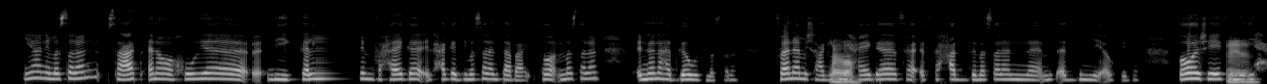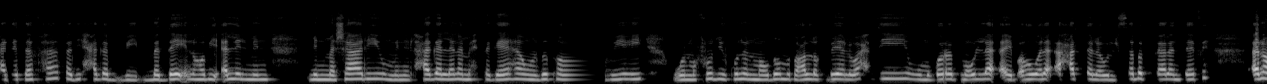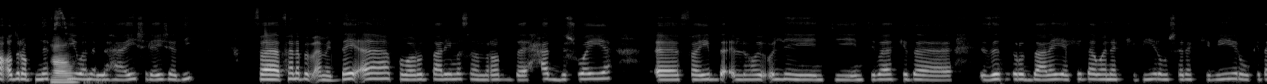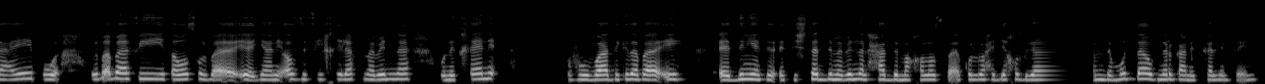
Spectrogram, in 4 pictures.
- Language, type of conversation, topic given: Arabic, advice, إزاي أتحسن في التواصل مع إخواتي عشان نتجنب الخناقات والتصعيد؟
- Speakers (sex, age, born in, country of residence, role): female, 20-24, Egypt, Egypt, user; male, 30-34, Egypt, Egypt, advisor
- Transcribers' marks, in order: distorted speech; unintelligible speech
